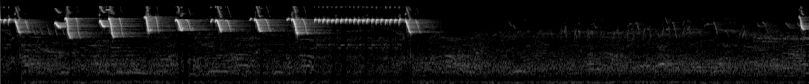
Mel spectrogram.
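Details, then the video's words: Saffron finch song: about four seconds of loud, high, descending slurred notes repeated roughly twice a second, ending in a rapid buzzy trill, followed by near silence. "canto Jilguero Peregrino"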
